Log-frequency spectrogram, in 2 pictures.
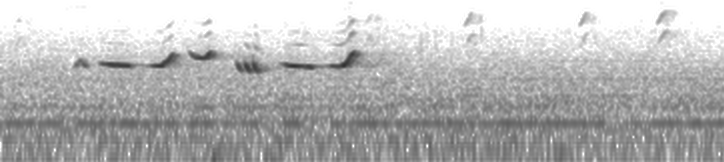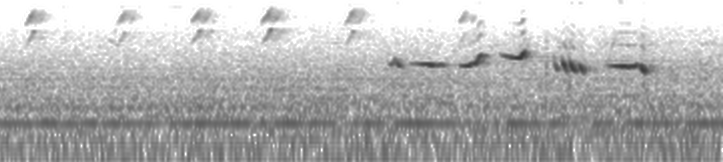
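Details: Australian pied butcherbird singing and mimicking local sounds in suburban Brisbane: a clear whistled phrase of looping notes, given twice about six seconds apart, with short high chips between and a steady low hum behind.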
